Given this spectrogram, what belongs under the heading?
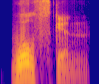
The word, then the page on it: wolfskin: British English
